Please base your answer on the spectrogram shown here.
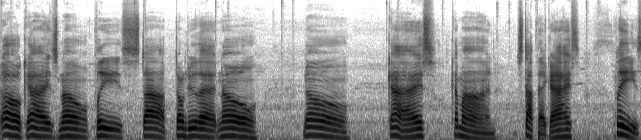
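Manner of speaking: very slow, high, drawn-out pleading. Describing a fight, imitating someone in the background, imitating a pleading bystander. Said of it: "are you gonna have that voice".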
